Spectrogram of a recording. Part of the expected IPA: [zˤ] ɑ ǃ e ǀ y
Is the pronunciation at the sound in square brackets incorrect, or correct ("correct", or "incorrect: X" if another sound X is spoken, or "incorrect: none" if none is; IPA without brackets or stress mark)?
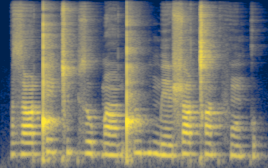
incorrect: z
